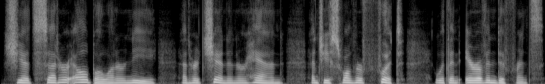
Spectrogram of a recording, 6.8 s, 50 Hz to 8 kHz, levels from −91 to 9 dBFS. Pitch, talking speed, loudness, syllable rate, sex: 195 Hz, 210 wpm, -18 LUFS, 5.1 syllables/s, female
